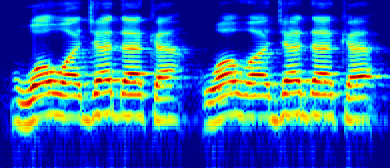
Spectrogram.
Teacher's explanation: تری مل کر با، خشکی مل کر میم، اور دونوں ہونٹ مل کر بیچ کا حصہ کھلا رہ کر واو غیر مدہ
